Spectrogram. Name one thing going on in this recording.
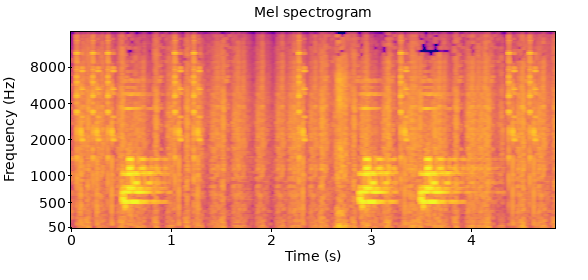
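Short pitched menu chimes sound a few times.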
